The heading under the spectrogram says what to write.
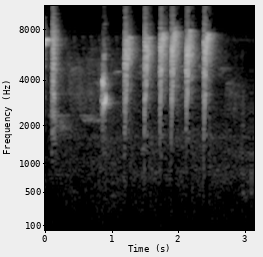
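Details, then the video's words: Sunbird, possibly female, singing to provoke other sunbirds into song: a few high thin chips, then a rapid series of about seven sharp, down-slurred, high-pitched notes repeated roughly every quarter second. "PANCINGAN KONIN GACOR FULL BUKA PARUH BIKIN KONIN EMOSI KOLIBRI LAIN !!"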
